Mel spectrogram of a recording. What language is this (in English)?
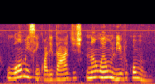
Portuguese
